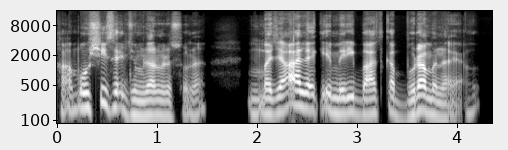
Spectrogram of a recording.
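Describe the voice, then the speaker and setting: Gravelly Pakistani man telling personal stories. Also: mid-range voice, moderate pace, no echo, clean studio sound. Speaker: talk show guest and storyteller. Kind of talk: personal storytelling monologue to an audience.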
